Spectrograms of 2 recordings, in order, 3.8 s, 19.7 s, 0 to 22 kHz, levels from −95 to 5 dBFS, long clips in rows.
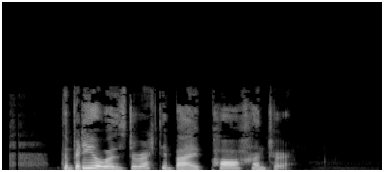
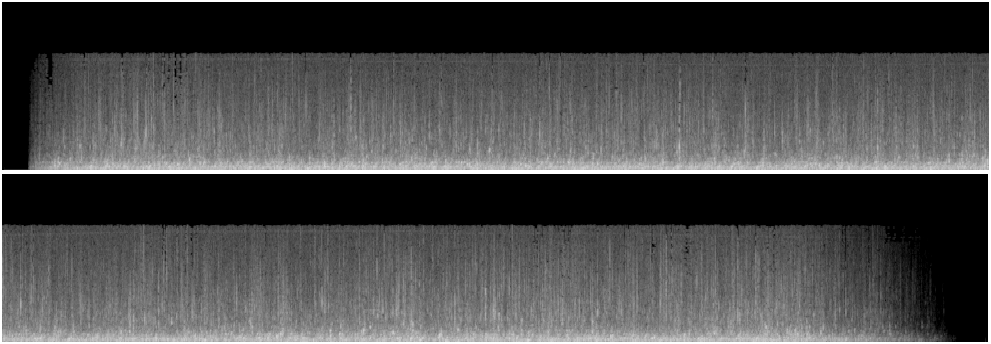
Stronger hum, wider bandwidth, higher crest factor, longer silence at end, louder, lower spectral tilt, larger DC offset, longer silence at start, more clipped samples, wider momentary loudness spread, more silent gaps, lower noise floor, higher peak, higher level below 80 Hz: neither; second, 11 kHz vs 15.5 kHz; about the same, 18 dB vs 18 dB; about the same, 1 s vs 0.9 s; about the same, -22 LUFS vs -20 LUFS; about the same, -3.5 dB/octave vs -4.5 dB/octave; neither; first, 0.6 s vs 0.3 s; neither; first, 13 LU vs 2 LU; neither; first, -82 dBFS vs -54 dBFS; second, -6 dBFS vs -2 dBFS; second, -78 dBFS vs -60 dBFS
